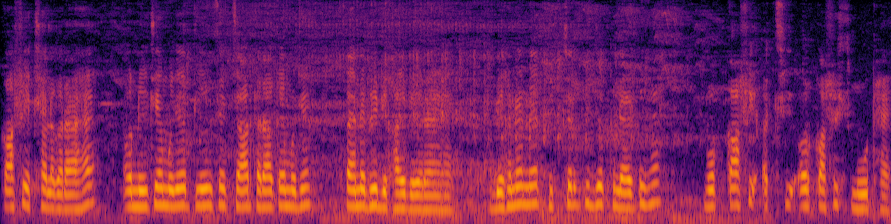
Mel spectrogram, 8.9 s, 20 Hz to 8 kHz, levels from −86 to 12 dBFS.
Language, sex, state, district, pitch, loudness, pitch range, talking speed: Hindi, male, Chandigarh, Chandigarh, 180 Hz, -16 LUFS, 165-190 Hz, 235 wpm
